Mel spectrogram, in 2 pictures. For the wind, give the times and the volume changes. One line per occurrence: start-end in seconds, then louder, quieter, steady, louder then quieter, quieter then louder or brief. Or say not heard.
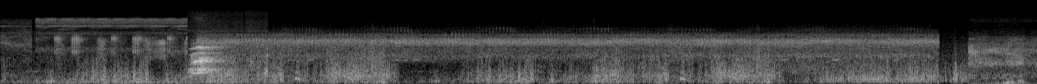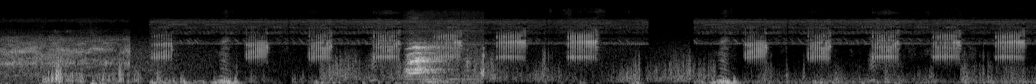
0.0-20.6 quieter.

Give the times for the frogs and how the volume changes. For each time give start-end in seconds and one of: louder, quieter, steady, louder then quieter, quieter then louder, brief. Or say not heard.
0.0-20.6 steady.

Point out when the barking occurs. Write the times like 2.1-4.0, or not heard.
1.9-2.7, 14.4-15.2.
